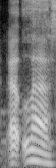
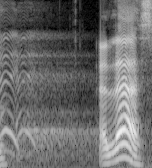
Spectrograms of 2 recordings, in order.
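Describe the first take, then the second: First: It is said in a natural, relaxed voice. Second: It is said in a put-on feminine voice. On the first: "the tone I use when I'm not focusing" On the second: "a strong feminine voice"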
